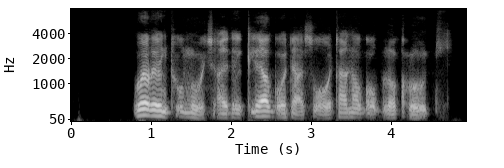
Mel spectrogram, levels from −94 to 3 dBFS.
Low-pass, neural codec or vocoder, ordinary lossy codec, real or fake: none; codec, 16 kHz, 1 kbps, FreqCodec, larger model; none; fake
